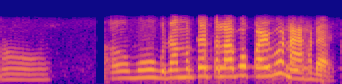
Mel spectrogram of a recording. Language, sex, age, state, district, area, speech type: Assamese, female, 60+, Assam, Golaghat, rural, conversation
